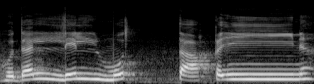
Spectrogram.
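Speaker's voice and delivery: slow "ہدل للمتقین" with a doubled, firm ت; drawn-out tajweed reading of "ہدل للمتقین"; firm taa. Shown as a demonstration. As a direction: recite with pressure on ت and a long final ee in "للمتقین". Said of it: "تا کے اوپر تھوڑی سی سختی کریں گے".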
